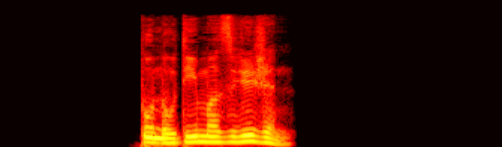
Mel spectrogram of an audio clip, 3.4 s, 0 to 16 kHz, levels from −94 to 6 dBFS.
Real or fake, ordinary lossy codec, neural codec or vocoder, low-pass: fake; AAC, 64 kbps; codec, 16 kHz in and 24 kHz out, 0.4 kbps, LongCat-Audio-Codec, two codebook decoder; 10.8 kHz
